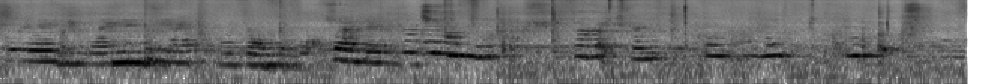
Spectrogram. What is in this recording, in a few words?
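nurse and patient mumbling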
